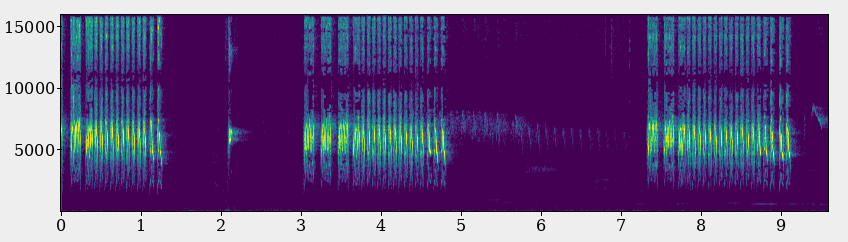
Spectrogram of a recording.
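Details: Sogon song used to stimulate caged birds that will not sing and to lure wild birds closer: three bursts of very high, rapid buzzy trilling, each about one to two seconds long, separated by brief pauses with a faint single chip between.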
